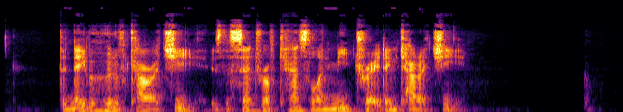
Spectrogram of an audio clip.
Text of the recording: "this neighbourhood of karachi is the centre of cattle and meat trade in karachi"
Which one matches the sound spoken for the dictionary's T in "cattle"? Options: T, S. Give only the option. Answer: S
